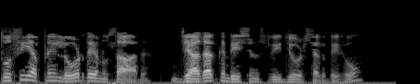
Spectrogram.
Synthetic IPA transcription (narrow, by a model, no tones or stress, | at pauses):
t̪ʊsĩːəpɳiːloːʈd̪eːənʊsaːɾ | d͡ʒjaːd̪aːkəɳɖiːʃənsʋiːd͡ʒoːɽsəkd̪eːɦoː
